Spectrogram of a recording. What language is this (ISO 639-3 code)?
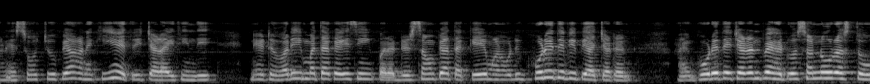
snd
